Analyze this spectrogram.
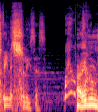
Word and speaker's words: Felix Felicis: Felix Felis. Felix Felicis. Well done. I even pronounced it right.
